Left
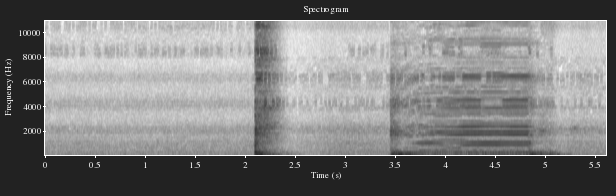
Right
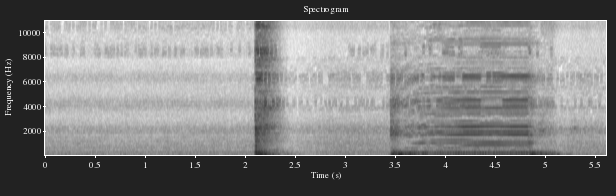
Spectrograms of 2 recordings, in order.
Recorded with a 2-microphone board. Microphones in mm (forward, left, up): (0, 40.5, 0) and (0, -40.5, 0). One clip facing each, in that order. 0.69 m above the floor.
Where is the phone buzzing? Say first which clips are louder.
Even; 35° left (ahead or behind), 0.8 m.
